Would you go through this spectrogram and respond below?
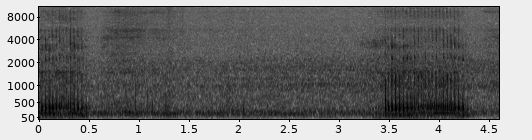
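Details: Puppy in a deep sleep, barely opening its eyes: soft, rattling, purr-like snores about 3.5 seconds apart over a quiet hiss; gentle snoring during sleep.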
